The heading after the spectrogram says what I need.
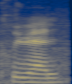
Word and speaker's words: cruelle: Il est cruel, elle est cruelle. Again, no pronunciation change.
